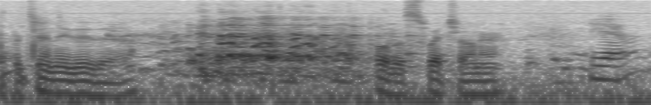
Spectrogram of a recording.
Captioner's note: audience laughs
